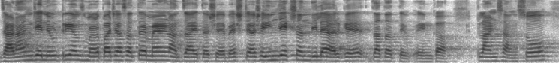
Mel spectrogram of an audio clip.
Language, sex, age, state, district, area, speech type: Goan Konkani, male, 18-30, Goa, Bardez, rural, spontaneous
